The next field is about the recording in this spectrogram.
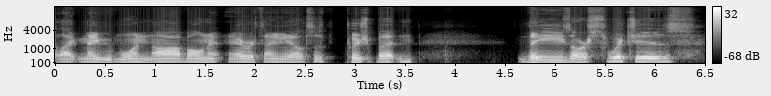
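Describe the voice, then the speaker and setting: A man with a smooth, clear voice pitched a little high presents gear in a casual vlog. He talks slowly and haltingly, wandering through his points and circling back over his own words. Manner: rambling, halting, repeats himself. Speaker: vlogger showing radio gear. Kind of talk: casual product showcase.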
